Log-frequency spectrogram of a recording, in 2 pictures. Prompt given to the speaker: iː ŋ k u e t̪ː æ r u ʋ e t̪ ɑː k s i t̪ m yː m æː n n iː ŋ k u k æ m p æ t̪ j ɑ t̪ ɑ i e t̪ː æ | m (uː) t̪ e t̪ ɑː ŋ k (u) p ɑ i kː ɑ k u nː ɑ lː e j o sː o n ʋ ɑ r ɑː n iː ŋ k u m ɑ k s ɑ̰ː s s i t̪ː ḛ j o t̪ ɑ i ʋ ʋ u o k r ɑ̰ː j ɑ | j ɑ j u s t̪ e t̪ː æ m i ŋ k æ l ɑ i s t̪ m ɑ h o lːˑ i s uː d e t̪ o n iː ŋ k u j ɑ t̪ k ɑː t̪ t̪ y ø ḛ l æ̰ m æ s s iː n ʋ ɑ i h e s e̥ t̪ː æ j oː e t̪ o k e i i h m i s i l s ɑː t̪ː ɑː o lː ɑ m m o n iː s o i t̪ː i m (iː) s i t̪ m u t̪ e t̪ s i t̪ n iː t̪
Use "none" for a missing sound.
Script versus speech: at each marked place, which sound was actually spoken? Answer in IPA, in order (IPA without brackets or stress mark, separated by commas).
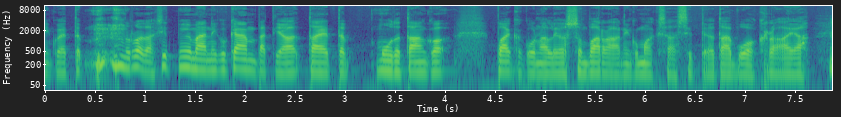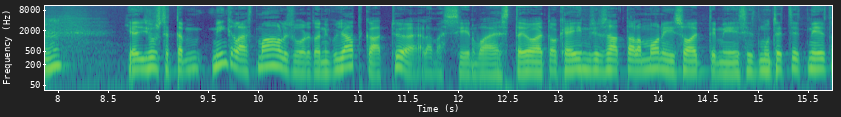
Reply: uː, o, iː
